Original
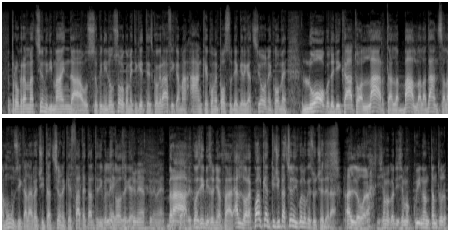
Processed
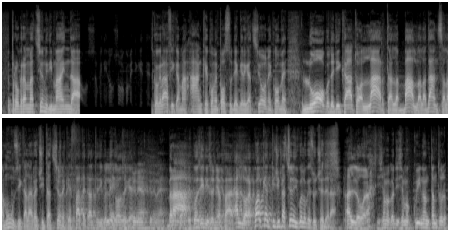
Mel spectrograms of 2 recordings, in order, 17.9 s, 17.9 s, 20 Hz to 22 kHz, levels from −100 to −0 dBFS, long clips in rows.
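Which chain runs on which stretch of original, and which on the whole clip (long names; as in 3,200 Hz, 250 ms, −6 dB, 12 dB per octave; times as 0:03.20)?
0:01.55–0:03.00: high-pass filter 790 Hz 24 dB per octave + gate with flip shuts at −40 dBFS, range −29 dB
0:09.97–0:14.57: bass and treble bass −1 dB, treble −7 dB + repeating echo 84 ms, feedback 28%, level −10 dB
whole clip: no processing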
